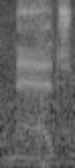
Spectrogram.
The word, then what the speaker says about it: Madge: It's Madge, which rhymes with badge, as in duh, and no as in more than you.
